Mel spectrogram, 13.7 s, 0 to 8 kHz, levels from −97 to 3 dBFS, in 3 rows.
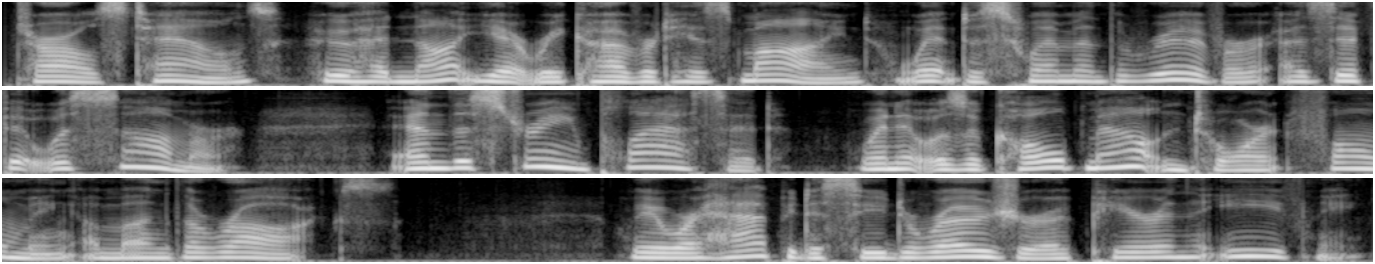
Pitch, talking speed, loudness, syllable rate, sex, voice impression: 190 Hz, 195 wpm, -16 LUFS, 5.3 syllables/s, female, feminine, adult-like, tensed, hard, clear, fluent, intellectual, calm, elegant, lively, slightly sharp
